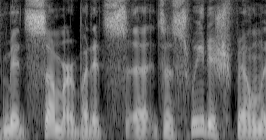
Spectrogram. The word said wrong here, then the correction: Midsommar: It's spelled, summer is spelled S-O-M-M-A-R. Is it pronounced Midsummer? – No, it's actually pronounced Midsommar.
